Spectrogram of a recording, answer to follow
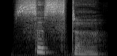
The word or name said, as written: sister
